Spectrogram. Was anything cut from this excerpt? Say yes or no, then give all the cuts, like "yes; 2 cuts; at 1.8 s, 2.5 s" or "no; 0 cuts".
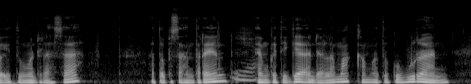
no; 0 cuts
